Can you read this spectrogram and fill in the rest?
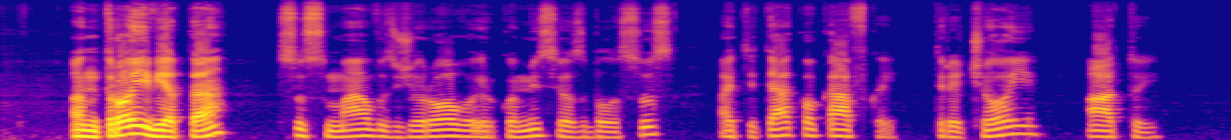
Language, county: Lithuanian, Kaunas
